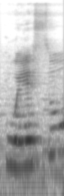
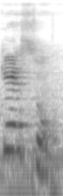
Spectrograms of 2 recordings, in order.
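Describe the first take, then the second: First: The word begins with a kw sound. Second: The word begins with a plain k sound. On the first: The speaker calls it wrong. "क्वेसो और क्वीन से नहीं" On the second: The speaker calls it right. "की और के बुलाया जाएगा"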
